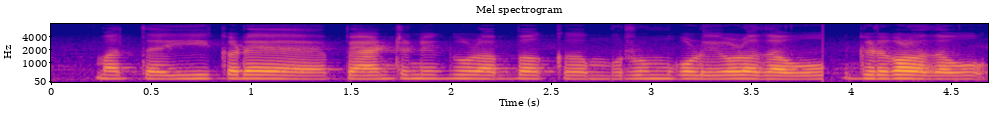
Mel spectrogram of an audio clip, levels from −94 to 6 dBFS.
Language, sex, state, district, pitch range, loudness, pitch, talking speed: Kannada, female, Karnataka, Bijapur, 175-190 Hz, -21 LUFS, 185 Hz, 130 wpm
